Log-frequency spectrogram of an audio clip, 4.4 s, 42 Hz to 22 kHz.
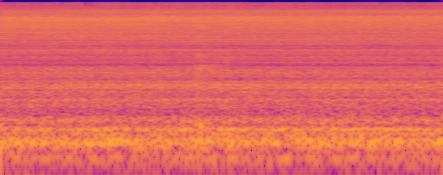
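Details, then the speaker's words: First firing of a newly installed gas boiler with three circulator zones, high limit set at 180°F with a 15° differential: a steady, low, even roar with no surging, knocking or rattles; it fires smoothly and runs normally. "Flame contact, flame current zero. We should be ready to rock."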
